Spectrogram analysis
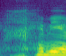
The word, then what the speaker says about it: Jaime: Donc voilà, pour ceux qui voudraient découvrir apparemment on dit pas Jimmy Reyes, on dit Jaime Reyes. Faut pas prononcer le J apparemment, c'est pas facile, mais bon.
